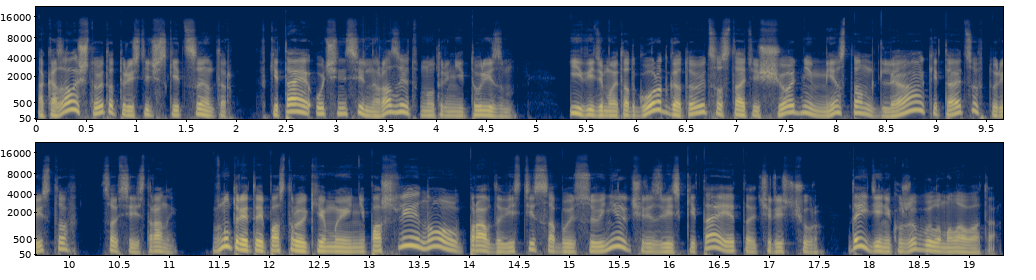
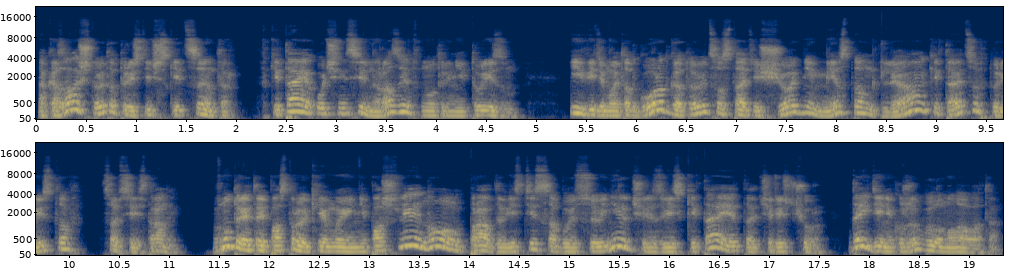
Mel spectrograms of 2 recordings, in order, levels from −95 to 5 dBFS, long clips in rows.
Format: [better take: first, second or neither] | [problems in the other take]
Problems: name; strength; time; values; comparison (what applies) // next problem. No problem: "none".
first | room echo; very slight; dies away in 0.2 s // off-mic speech; far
